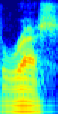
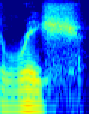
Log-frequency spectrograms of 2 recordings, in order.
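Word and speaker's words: ריש: it a little extra it's not it's not pronounced resh it's rish with a y so that's a race mem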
